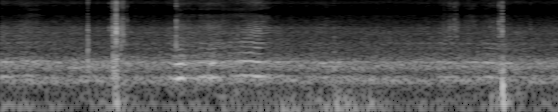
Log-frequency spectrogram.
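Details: Inspected hive of honey bees on heather, frames holding eggs, captured on a GoPro; a constant low buzzing drone runs beneath several sharp clicks and knocks from handling.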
